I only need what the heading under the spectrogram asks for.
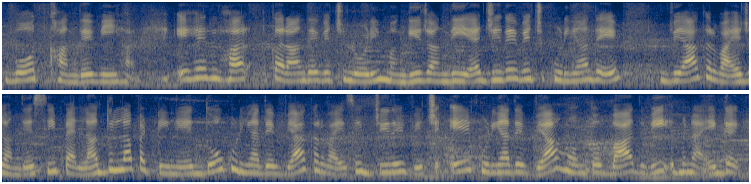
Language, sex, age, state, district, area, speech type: Punjabi, female, 18-30, Punjab, Jalandhar, urban, spontaneous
